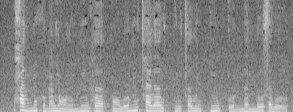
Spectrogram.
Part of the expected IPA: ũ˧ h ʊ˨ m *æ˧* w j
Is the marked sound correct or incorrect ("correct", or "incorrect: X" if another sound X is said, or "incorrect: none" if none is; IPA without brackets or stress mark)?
incorrect: æ̃˧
